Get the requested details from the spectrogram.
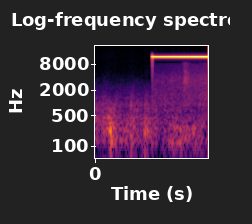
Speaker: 12kHz 들리시나요? 안 들리시면 60대일 가능성이 있습니다.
